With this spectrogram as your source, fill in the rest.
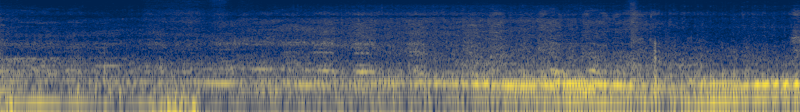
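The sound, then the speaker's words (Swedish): An Opel Ascona rally car engine rumbles steadily at low pitch as the car rolls in at the stage finish, swelling slightly louder toward the end, with a faint hiss of background noise and no clear talk. “Opel Ascona V i målet.”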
